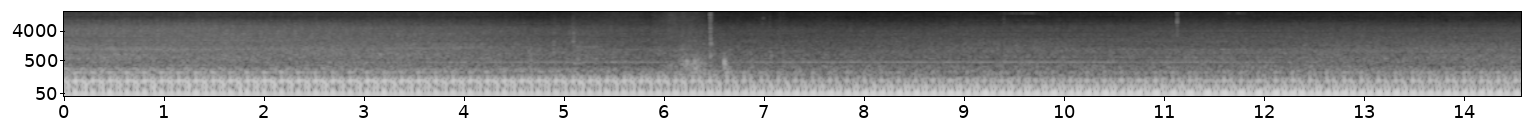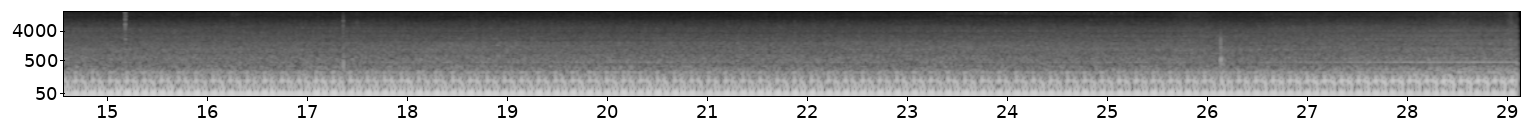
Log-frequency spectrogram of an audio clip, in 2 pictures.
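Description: Mercedes-Benz G550's twin-turbo V8 idling steadily in Park, heard from inside the cabin.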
